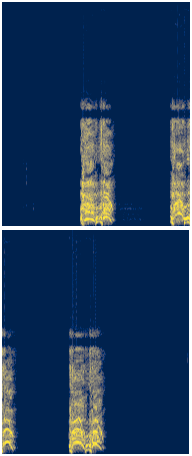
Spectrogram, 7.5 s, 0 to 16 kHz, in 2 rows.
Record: {"three_cough_length": "7.5 s", "three_cough_amplitude": 32768, "three_cough_signal_mean_std_ratio": 0.44, "survey_phase": "alpha (2021-03-01 to 2021-08-12)", "age": "45-64", "gender": "Male", "wearing_mask": "No", "symptom_none": true, "smoker_status": "Never smoked", "respiratory_condition_asthma": false, "respiratory_condition_other": false, "recruitment_source": "Test and Trace", "submission_delay": "1 day", "covid_test_result": "Positive", "covid_test_method": "RT-qPCR"}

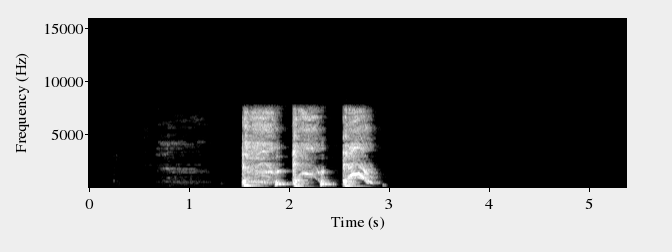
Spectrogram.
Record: {"cough_length": "5.4 s", "cough_amplitude": 30053, "cough_signal_mean_std_ratio": 0.35, "survey_phase": "beta (2021-08-13 to 2022-03-07)", "age": "45-64", "gender": "Female", "wearing_mask": "No", "symptom_cough_any": true, "symptom_runny_or_blocked_nose": true, "symptom_sore_throat": true, "symptom_fatigue": true, "symptom_headache": true, "symptom_onset": "2 days", "smoker_status": "Ex-smoker", "respiratory_condition_asthma": false, "respiratory_condition_other": false, "recruitment_source": "Test and Trace", "submission_delay": "1 day", "covid_test_result": "Positive", "covid_test_method": "RT-qPCR", "covid_ct_value": 30.0, "covid_ct_gene": "ORF1ab gene"}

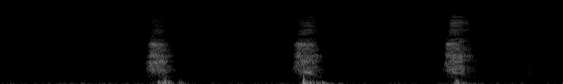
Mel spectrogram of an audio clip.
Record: {"exhalation_length": "5.6 s", "exhalation_amplitude": 1837, "exhalation_signal_mean_std_ratio": 0.36, "survey_phase": "beta (2021-08-13 to 2022-03-07)", "age": "45-64", "gender": "Female", "wearing_mask": "No", "symptom_none": true, "smoker_status": "Never smoked", "respiratory_condition_asthma": false, "respiratory_condition_other": false, "recruitment_source": "REACT", "submission_delay": "1 day", "covid_test_result": "Negative", "covid_test_method": "RT-qPCR", "influenza_a_test_result": "Negative", "influenza_b_test_result": "Negative"}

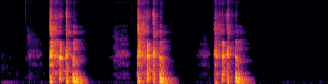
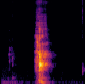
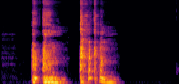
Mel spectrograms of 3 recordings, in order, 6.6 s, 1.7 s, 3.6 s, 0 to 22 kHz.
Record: {"three_cough_length": "6.6 s", "three_cough_amplitude": 32151, "three_cough_signal_mean_std_ratio": 0.39, "exhalation_length": "1.7 s", "exhalation_amplitude": 32766, "exhalation_signal_mean_std_ratio": 0.23, "cough_length": "3.6 s", "cough_amplitude": 32768, "cough_signal_mean_std_ratio": 0.46, "survey_phase": "beta (2021-08-13 to 2022-03-07)", "age": "45-64", "gender": "Male", "wearing_mask": "No", "symptom_none": true, "smoker_status": "Never smoked", "respiratory_condition_asthma": false, "respiratory_condition_other": false, "recruitment_source": "REACT", "submission_delay": "1 day", "covid_test_result": "Negative", "covid_test_method": "RT-qPCR", "influenza_a_test_result": "Negative", "influenza_b_test_result": "Negative"}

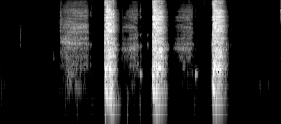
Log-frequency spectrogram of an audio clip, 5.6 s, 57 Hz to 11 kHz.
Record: {"three_cough_length": "5.6 s", "three_cough_amplitude": 32768, "three_cough_signal_mean_std_ratio": 0.29, "survey_phase": "alpha (2021-03-01 to 2021-08-12)", "age": "65+", "gender": "Male", "wearing_mask": "No", "symptom_none": true, "smoker_status": "Never smoked", "respiratory_condition_asthma": false, "respiratory_condition_other": false, "recruitment_source": "REACT", "submission_delay": "6 days", "covid_test_result": "Negative", "covid_test_method": "RT-qPCR"}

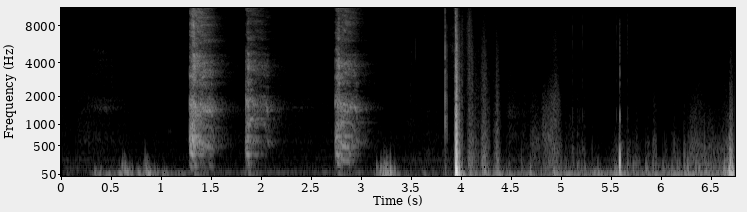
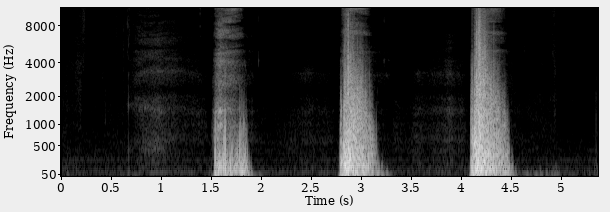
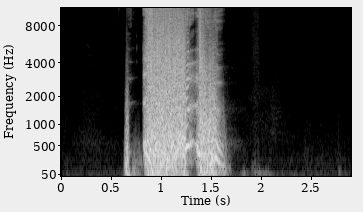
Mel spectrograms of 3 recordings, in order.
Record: {"three_cough_length": "6.7 s", "three_cough_amplitude": 32768, "three_cough_signal_mean_std_ratio": 0.15, "exhalation_length": "5.4 s", "exhalation_amplitude": 32768, "exhalation_signal_mean_std_ratio": 0.31, "cough_length": "2.9 s", "cough_amplitude": 32768, "cough_signal_mean_std_ratio": 0.53, "survey_phase": "beta (2021-08-13 to 2022-03-07)", "age": "18-44", "gender": "Female", "wearing_mask": "No", "symptom_none": true, "smoker_status": "Never smoked", "respiratory_condition_asthma": false, "respiratory_condition_other": false, "recruitment_source": "REACT", "submission_delay": "18 days", "covid_test_result": "Negative", "covid_test_method": "RT-qPCR"}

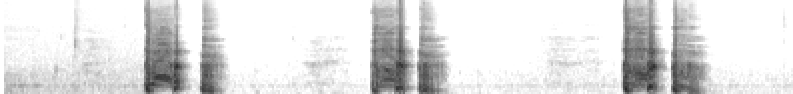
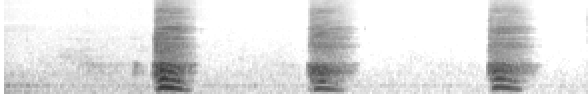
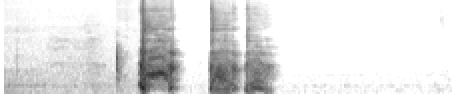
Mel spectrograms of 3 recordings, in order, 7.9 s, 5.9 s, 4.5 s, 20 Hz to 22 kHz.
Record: {"three_cough_length": "7.9 s", "three_cough_amplitude": 32768, "three_cough_signal_mean_std_ratio": 0.33, "exhalation_length": "5.9 s", "exhalation_amplitude": 32501, "exhalation_signal_mean_std_ratio": 0.28, "cough_length": "4.5 s", "cough_amplitude": 32768, "cough_signal_mean_std_ratio": 0.3, "survey_phase": "beta (2021-08-13 to 2022-03-07)", "age": "65+", "gender": "Male", "wearing_mask": "No", "symptom_cough_any": true, "smoker_status": "Never smoked", "respiratory_condition_asthma": false, "respiratory_condition_other": false, "recruitment_source": "REACT", "submission_delay": "1 day", "covid_test_result": "Negative", "covid_test_method": "RT-qPCR", "influenza_a_test_result": "Negative", "influenza_b_test_result": "Negative"}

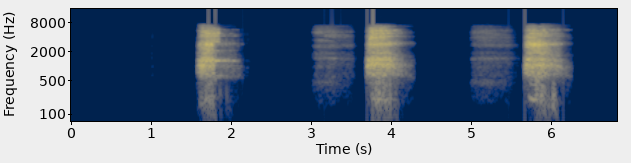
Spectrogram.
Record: {"exhalation_length": "6.8 s", "exhalation_amplitude": 27826, "exhalation_signal_mean_std_ratio": 0.34, "survey_phase": "beta (2021-08-13 to 2022-03-07)", "age": "65+", "gender": "Male", "wearing_mask": "No", "symptom_none": true, "smoker_status": "Ex-smoker", "respiratory_condition_asthma": false, "respiratory_condition_other": false, "recruitment_source": "REACT", "submission_delay": "3 days", "covid_test_result": "Negative", "covid_test_method": "RT-qPCR", "influenza_a_test_result": "Negative", "influenza_b_test_result": "Negative"}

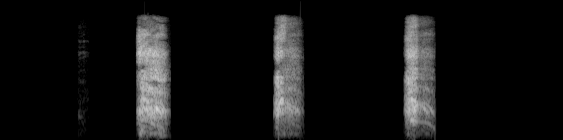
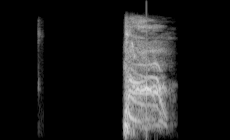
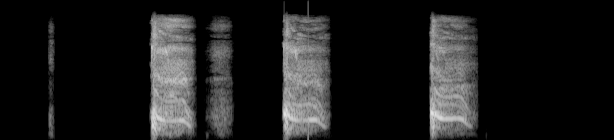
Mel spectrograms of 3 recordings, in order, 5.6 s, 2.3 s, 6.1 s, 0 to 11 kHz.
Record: {"exhalation_length": "5.6 s", "exhalation_amplitude": 32767, "exhalation_signal_mean_std_ratio": 0.26, "cough_length": "2.3 s", "cough_amplitude": 31546, "cough_signal_mean_std_ratio": 0.37, "three_cough_length": "6.1 s", "three_cough_amplitude": 32768, "three_cough_signal_mean_std_ratio": 0.34, "survey_phase": "beta (2021-08-13 to 2022-03-07)", "age": "18-44", "gender": "Female", "wearing_mask": "No", "symptom_new_continuous_cough": true, "symptom_runny_or_blocked_nose": true, "symptom_sore_throat": true, "symptom_abdominal_pain": true, "symptom_fatigue": true, "symptom_headache": true, "symptom_onset": "2 days", "smoker_status": "Ex-smoker", "respiratory_condition_asthma": false, "respiratory_condition_other": false, "recruitment_source": "Test and Trace", "submission_delay": "2 days", "covid_test_result": "Positive", "covid_test_method": "RT-qPCR", "covid_ct_value": 22.4, "covid_ct_gene": "N gene"}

